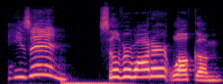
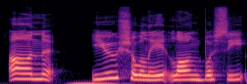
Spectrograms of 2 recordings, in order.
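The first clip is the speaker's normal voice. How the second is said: ordinary delivery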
